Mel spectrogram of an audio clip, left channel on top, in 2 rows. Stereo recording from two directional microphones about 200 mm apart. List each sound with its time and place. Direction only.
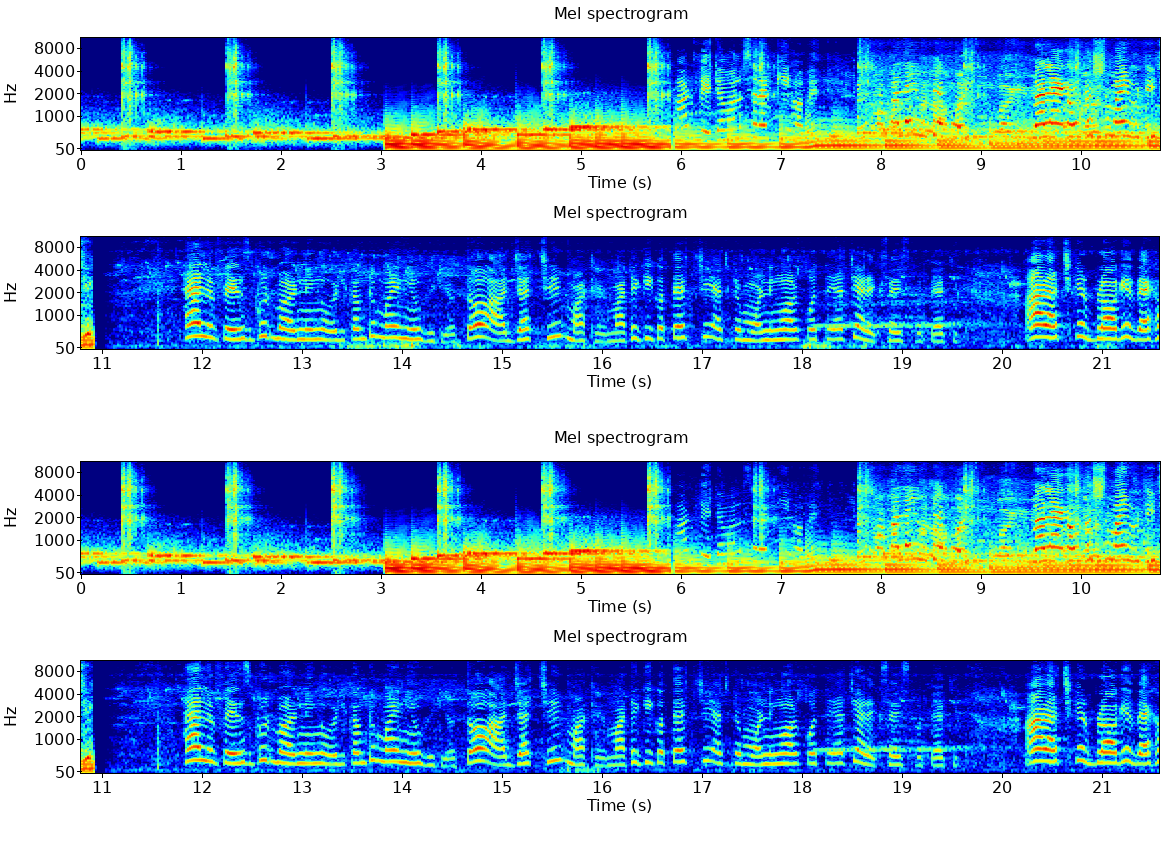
0.0 s music: centre (ahead or behind)
5.9 s music: 10° left (ahead or behind); by 10.9 s 10° right (ahead or behind)
11.8 s speech: 15° right (ahead or behind)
